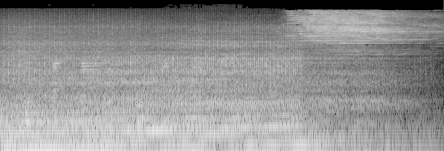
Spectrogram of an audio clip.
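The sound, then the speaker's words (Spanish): A Harley-Davidson motorcycle engine idles with a deep, steady low rumble, fairly loud, then shifts to a brighter hiss-like roar near the end as the sound fades. “No había nada más en el mundo que Bessie Stringfield amaba más que un camino abierto y su motocicleta Harley Davidson.”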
